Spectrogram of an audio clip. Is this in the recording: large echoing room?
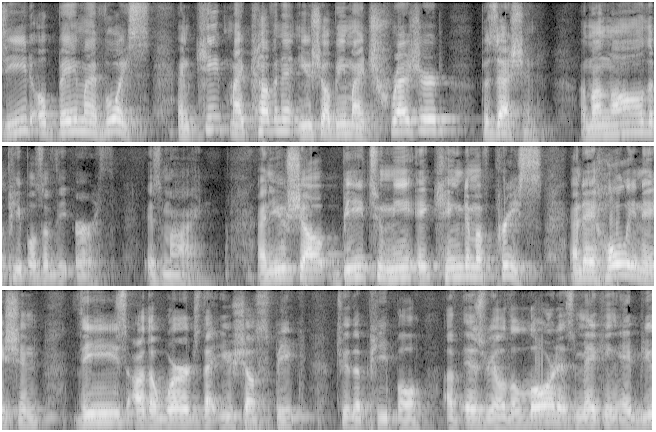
yes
